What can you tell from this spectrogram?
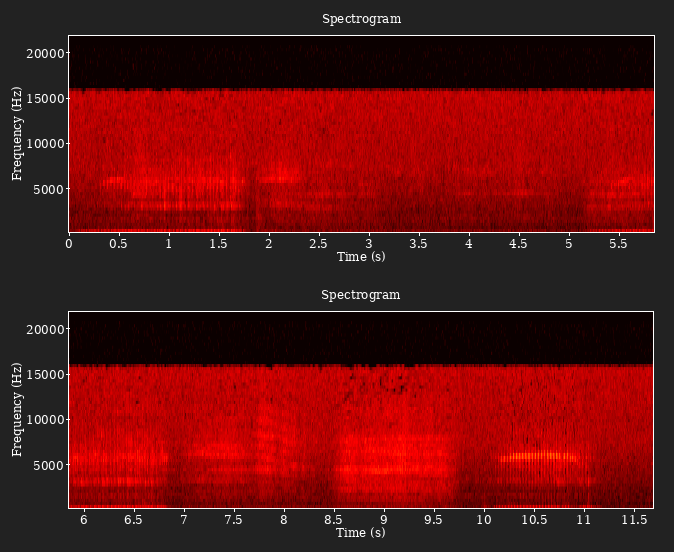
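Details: Tyson the British Bulldog sleeps indoors and snores steadily: three rumbling, fluttering breaths, each lasting about one and a half seconds and spaced roughly four seconds apart, with softer wheezy breathing between them.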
